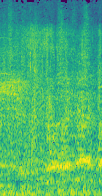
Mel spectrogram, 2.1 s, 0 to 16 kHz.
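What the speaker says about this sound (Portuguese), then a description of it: "A torcida ficou louca" Stadium crowd in the PES 2019 football game on PS2 roaring after a shot hits the crossbar, a dense sustained cheer with chanting voices, loud and continuous throughout.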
